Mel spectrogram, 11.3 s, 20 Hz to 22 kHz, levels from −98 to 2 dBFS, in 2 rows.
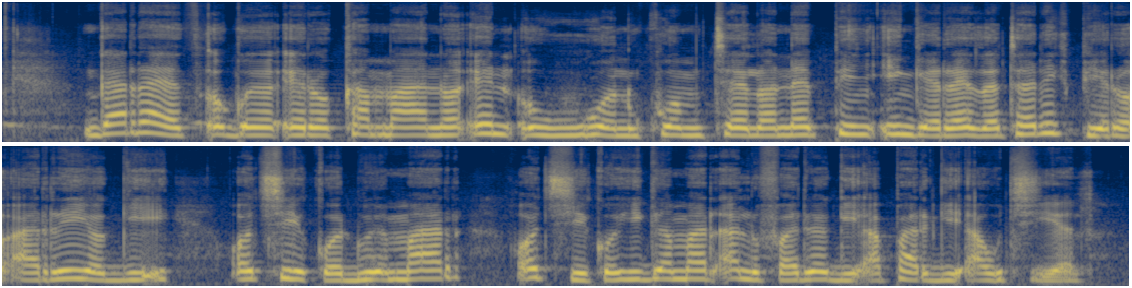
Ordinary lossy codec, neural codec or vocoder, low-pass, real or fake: none; vocoder, 44.1 kHz, 128 mel bands, Pupu-Vocoder; none; fake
